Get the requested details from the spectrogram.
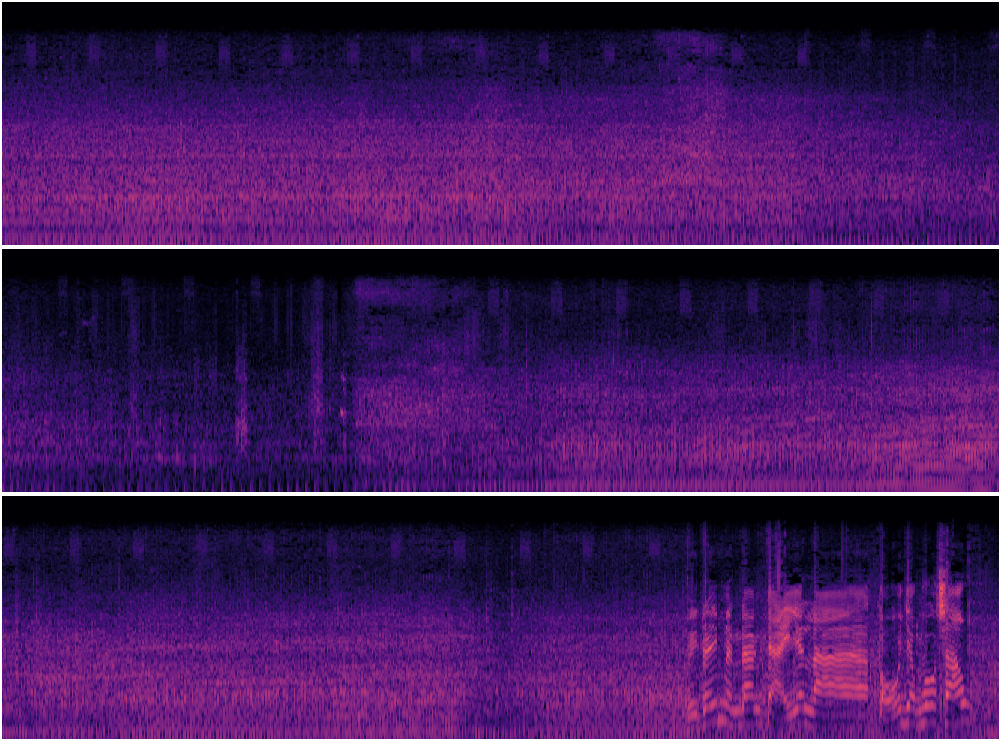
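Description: Wind rushes past while riding.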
